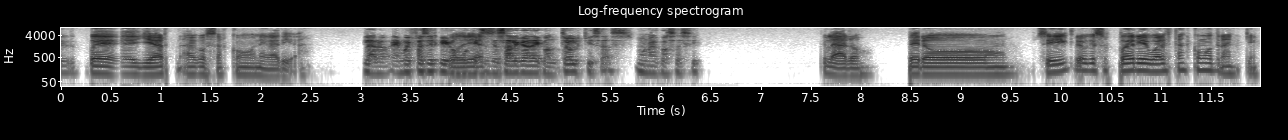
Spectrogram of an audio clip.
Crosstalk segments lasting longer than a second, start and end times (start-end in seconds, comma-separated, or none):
none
